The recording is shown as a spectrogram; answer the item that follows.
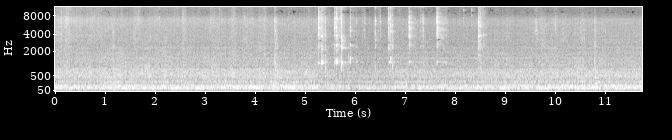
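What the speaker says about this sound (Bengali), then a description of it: "এই মশলাটাকে তেল ছাড়া পর্যন্ত এইভাবে সমানে কষিয়ে নেব" Spice paste fries in hot oil in a pan, giving a steady low sizzle with a series of sharp scraping and tapping strokes from continuous stirring midway; no talk.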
